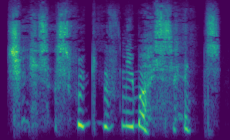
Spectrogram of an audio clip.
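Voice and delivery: high, slow, broken sob on "forgive me"; sobbing prayer. Acted. Rodrigo begging Jesus for forgiveness, sobbing slowly. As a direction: weep out the plea for forgiveness. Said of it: "he sobbed".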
